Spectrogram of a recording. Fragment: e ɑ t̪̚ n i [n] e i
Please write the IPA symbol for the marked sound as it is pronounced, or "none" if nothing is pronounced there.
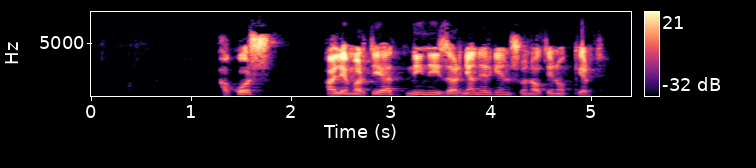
n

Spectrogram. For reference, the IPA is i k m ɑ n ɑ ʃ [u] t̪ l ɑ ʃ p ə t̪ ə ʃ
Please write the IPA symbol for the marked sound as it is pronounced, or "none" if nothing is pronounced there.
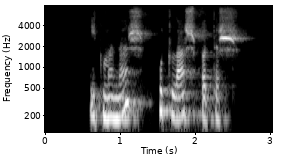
u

